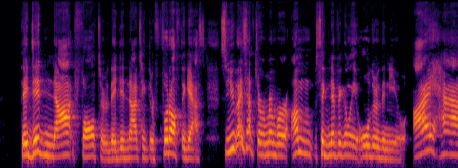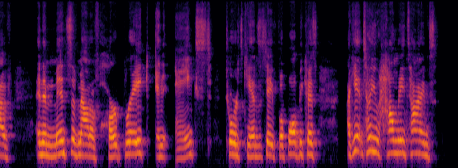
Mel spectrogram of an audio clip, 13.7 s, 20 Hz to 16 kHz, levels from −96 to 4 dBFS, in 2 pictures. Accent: American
